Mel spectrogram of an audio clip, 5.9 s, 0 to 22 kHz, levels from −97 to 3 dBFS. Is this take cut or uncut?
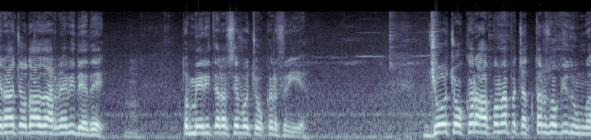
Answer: uncut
